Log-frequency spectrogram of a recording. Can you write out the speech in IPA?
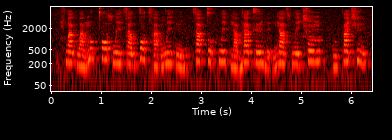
t͡ɕʰwa˧kwa˨˩ mo˦ʔt̪ʰɔ˦ swe˧t͡sa˧w t̪ɔ˥˧ t͡sʰa˨ʔn̪we˧kĩ˨˩bu˨t̚ sa˦ʔt̪o˦ʔkwe˦ kja˨˩bja˦ kʰẽ˦be˨ʔmja˥˧ t͡sʰwe˧t͡ɕʰɔ̃˦n | u˨˩ka˦t͡ɕʰĩ˥˧

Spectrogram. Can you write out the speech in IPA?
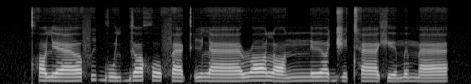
kʰɒlʲæːɐ̯fi ɡulʲ ɡʲɒxo fækʼi læːɹɒː lɒnːeːɐ̯ d͡ʒitʰæːxʲeme mæ

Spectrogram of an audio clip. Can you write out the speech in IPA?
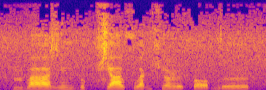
mbaːɮĩbɵkʷɕaː xʷaɡçɔ̃ɭɵ θɔːɡɵ

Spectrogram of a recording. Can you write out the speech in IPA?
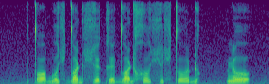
t̪ɔ˩˥bo˧çd̪ɔ˥ɖ çʏ˩˥kʏ˥˩d̪ɔ˥ɖ xo˩çʏ˧çt̪o˩˥ɖ | ɳo˥˩

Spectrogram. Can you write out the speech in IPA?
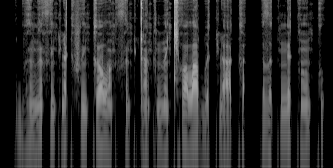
bʱə̃˨ɡə̃˦θĩ˨k ɳa˦kfĩ˦˨ kø˦lˠə̃˨k θə̃˨kʈã˨k nə̃˦cʰʊ˦lˠa˦ bɛ˨kɳa˨k | ðə˦˨kŋɛ˦kũ˨k

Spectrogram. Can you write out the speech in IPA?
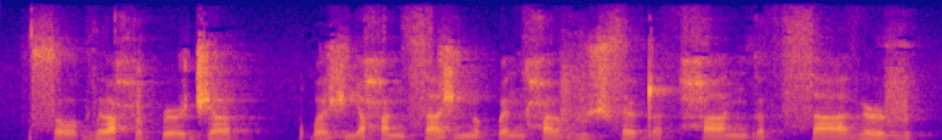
sɔɡlɤ ħuk͡pə˞d͡ʒʌ | ɓʌʒiħʌŋ saʒnɔ k͡pɜŋħʌvuʒ sɜɖaθħaŋɡʌθ saðə˞v

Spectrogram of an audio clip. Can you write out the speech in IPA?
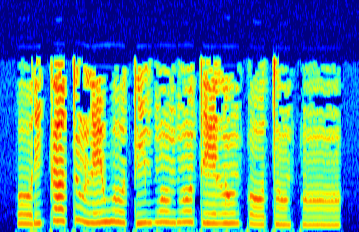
o˨ ɾi˨˦ka˦ tũ˦˨le˨˦ wo˦˨tĩ˨˦bɔ̃˦ ɡɔ̃˦te˧lɔ̃˧ kɔ˨tɔ̃˨ kɔ̃˧

